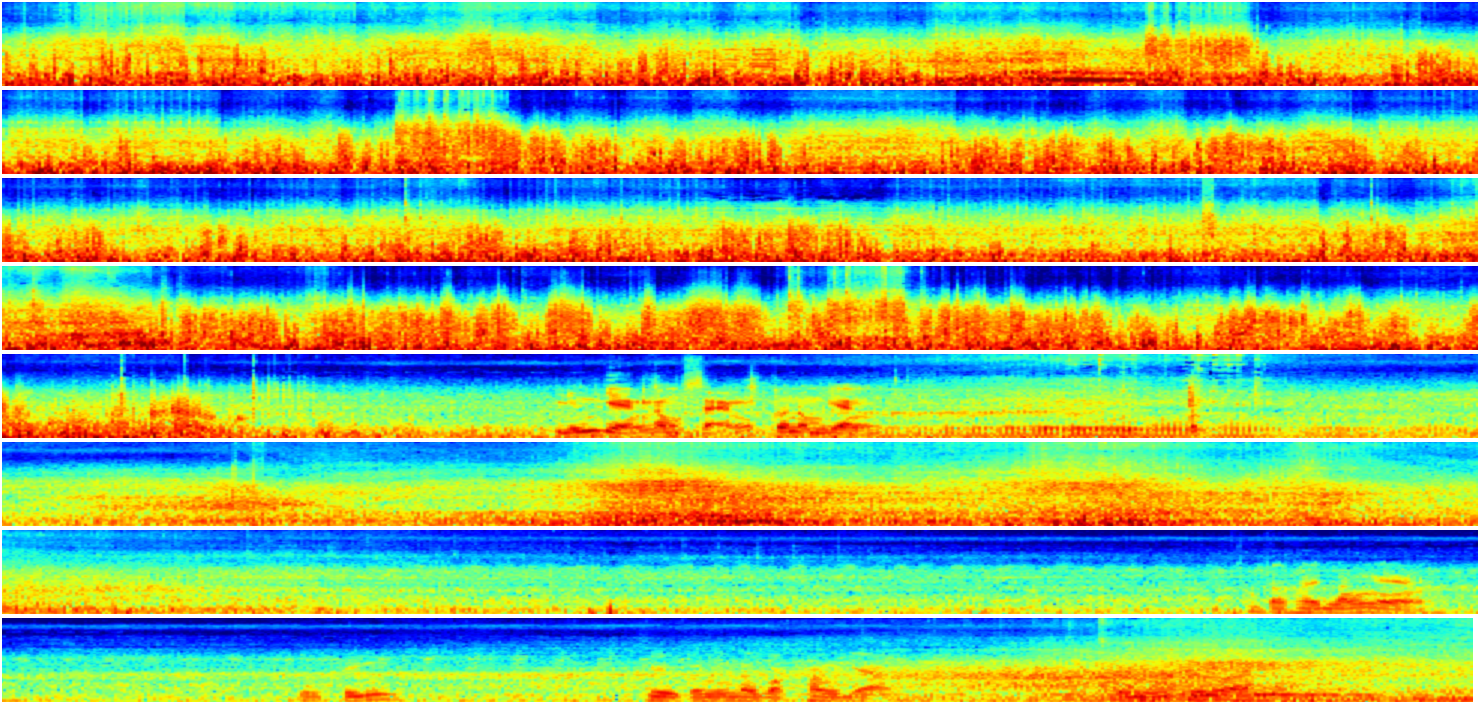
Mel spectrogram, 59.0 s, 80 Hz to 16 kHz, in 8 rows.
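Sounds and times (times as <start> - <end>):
motorbike engine and tyre noise: 0.0 - 59.0
wind buffeting microphone: 0.0 - 59.0.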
